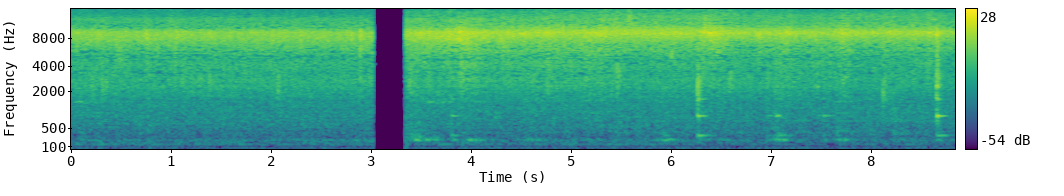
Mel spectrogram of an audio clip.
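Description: Onions sizzle steadily in a hot pan while being sautéed with salt for chicken dum biryani, a dense crackling hiss that drops out briefly and resumes, with a few soft stirring taps near the end.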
